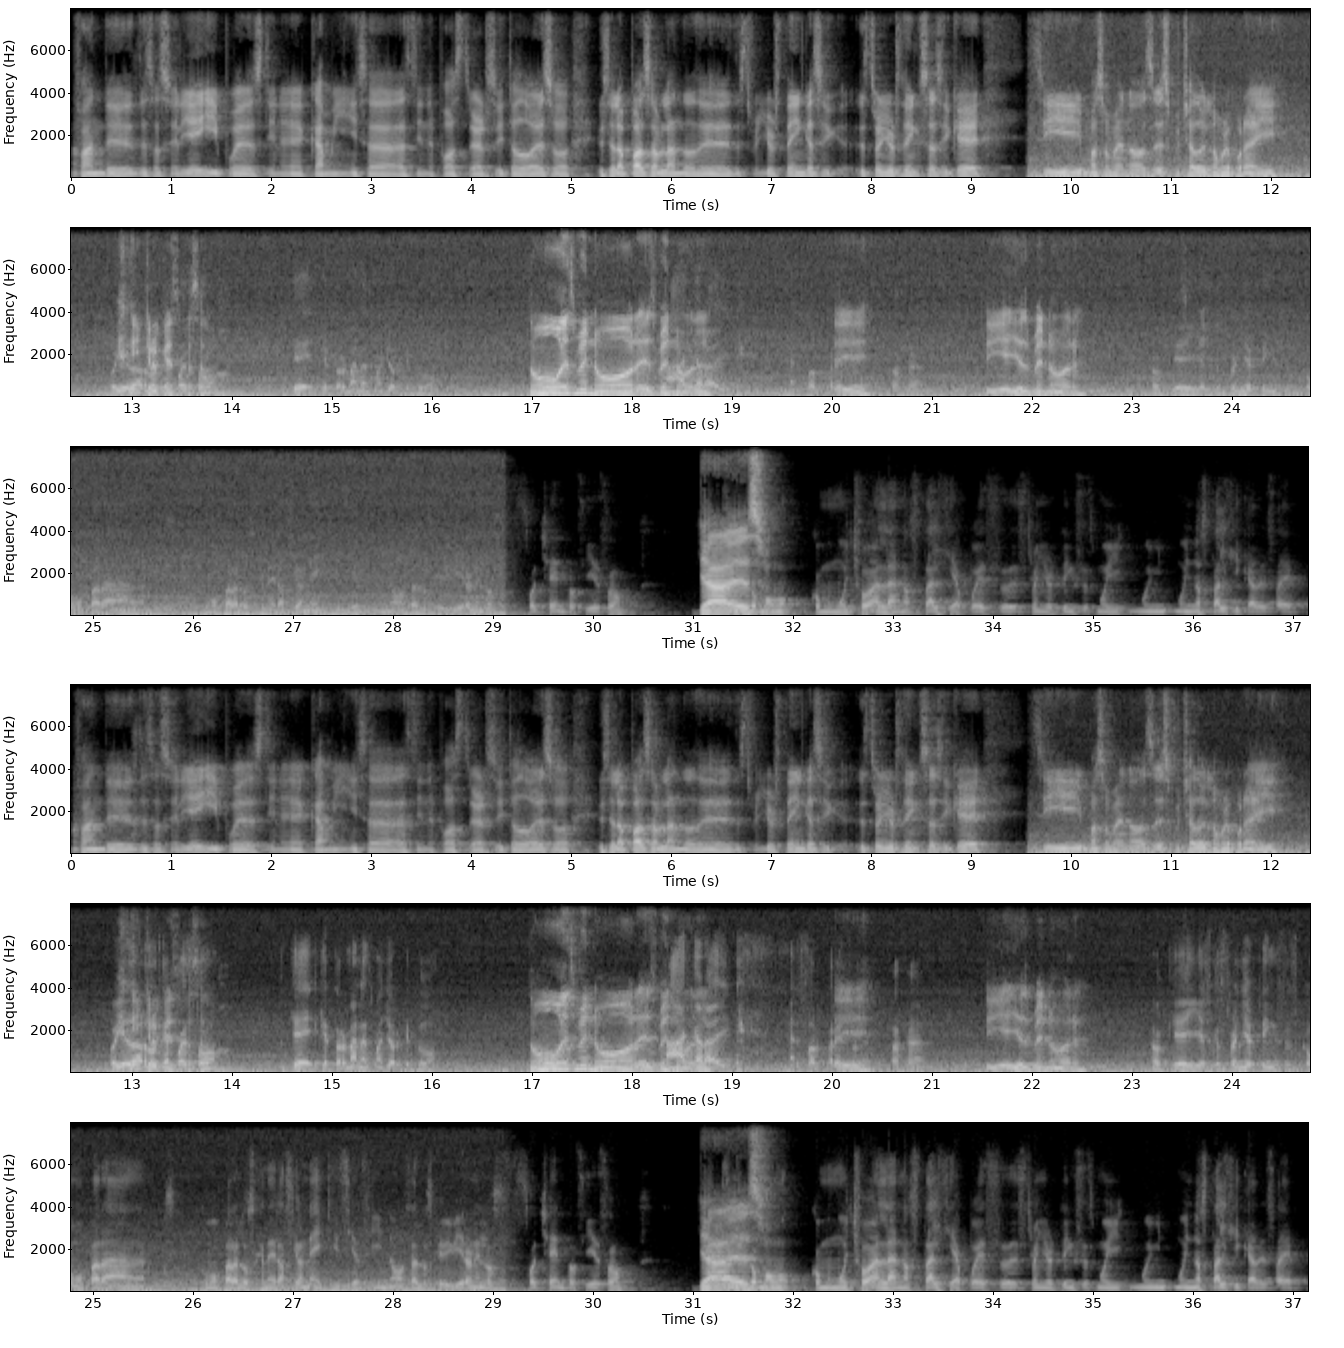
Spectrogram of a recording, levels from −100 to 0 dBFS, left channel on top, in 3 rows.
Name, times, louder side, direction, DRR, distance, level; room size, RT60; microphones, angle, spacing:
voice 1, 0.0-9.3 9.6-12.1 12.9-13.9 16.9-18.8 20.0-20.4 21.5-22.5 23.8-23.9 31.1-31.8, left 3 dB, 25° left, 14 dB, 0.3 m, -28 dB
sound 1, 9.5-29.1, left 3 dB, 75° left, 0.6 m, -36 dB
voice 2, 12.8-14.0 14.5-16.1 18.3-20.9 23.2-25.8 26.1-29.1 29.3-30.3 31.3-37.0, right 2 dB, 30° right, 13 dB, 0.6 m, -34 dB
13.5 x 9.2 x 3.5 m, 0.84 s
head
